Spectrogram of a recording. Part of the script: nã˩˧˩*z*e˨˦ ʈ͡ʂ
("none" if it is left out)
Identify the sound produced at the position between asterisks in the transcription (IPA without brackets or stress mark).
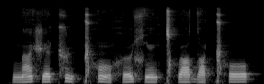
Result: ʃ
